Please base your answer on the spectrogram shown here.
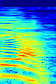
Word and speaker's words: heir: HEIR, HEIR हियर लोग पढ़ते हैं, लेकिन इसको पढ़ते हैं एयर, और एयर का अर्थ होता है उत्तराधिकारी।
